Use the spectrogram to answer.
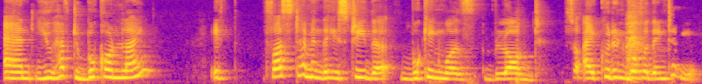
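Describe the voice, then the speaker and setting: Woman, Indian accent, Tamil native speaker, interview guest, storytelling, animated, higher voice. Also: normal speed. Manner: animated, tag questions and quoted dialogue. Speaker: guest, migration agent.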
